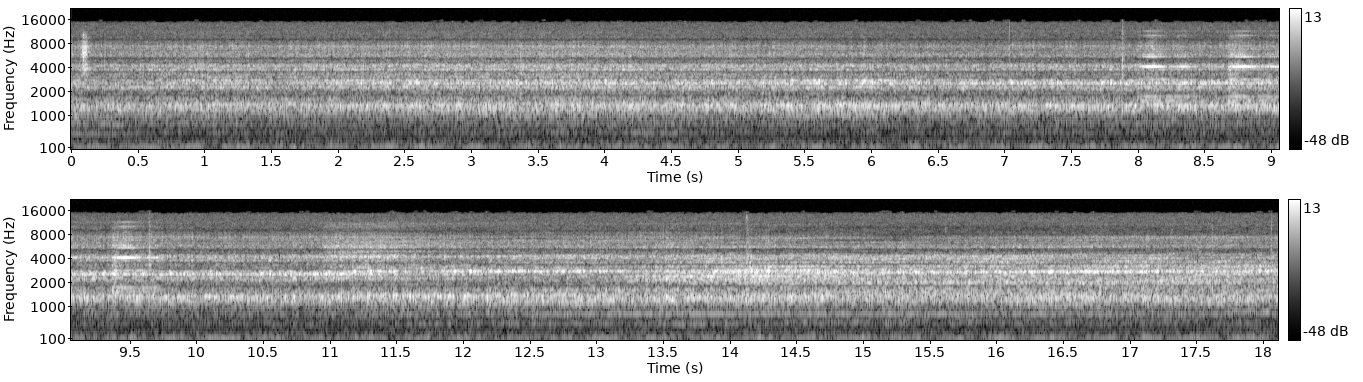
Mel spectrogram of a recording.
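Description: HO scale model locomotive running slowly along the track: a steady mechanical drone with a low hum and a few held tones that drift a little in pitch.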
